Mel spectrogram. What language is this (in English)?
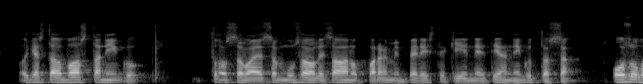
Finnish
